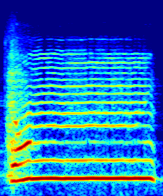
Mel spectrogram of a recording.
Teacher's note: میم کے پر اکمل غنہ کیجیے اور فتحہ کو شارٹ رکھیے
